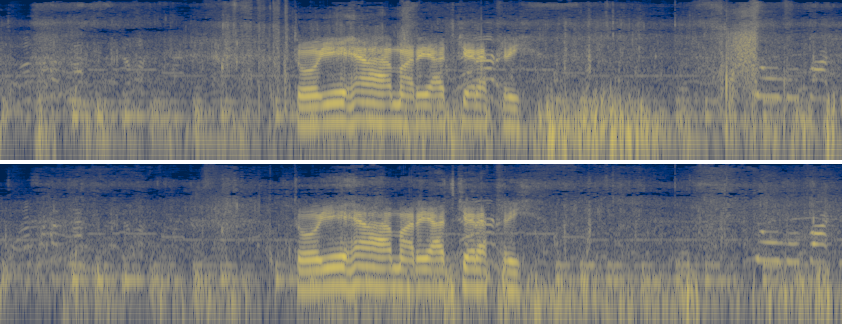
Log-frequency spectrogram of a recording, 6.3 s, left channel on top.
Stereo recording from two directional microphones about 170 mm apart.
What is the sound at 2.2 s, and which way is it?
Speech, centre (ahead or behind).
